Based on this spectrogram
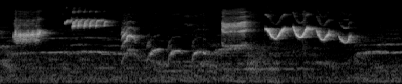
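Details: Asian pied starling (jalak suren) song for luring nervous starlings: harsh bursts and trilled notes, low hooked whistles, then a rippling wavering high warble.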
